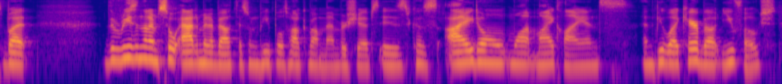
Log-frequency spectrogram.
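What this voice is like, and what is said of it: Strained, fading voice. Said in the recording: “my voice is going”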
